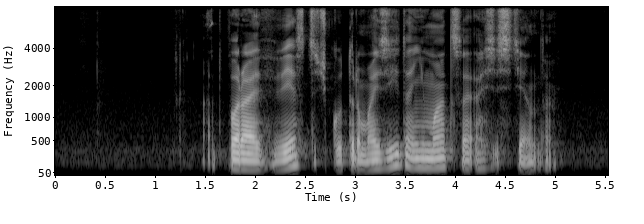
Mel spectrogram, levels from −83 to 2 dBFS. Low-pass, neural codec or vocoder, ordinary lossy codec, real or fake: none; none; none; real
